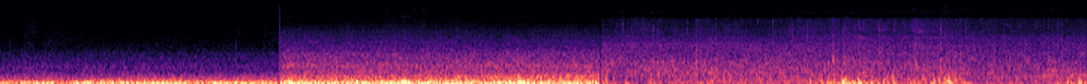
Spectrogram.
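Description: Steady low rumble of road and wind noise inside a car cabin at motorway speed, turning louder and hissier about three seconds in. About six seconds in it cuts to quieter outdoor ambience with a few faint scattered sounds.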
